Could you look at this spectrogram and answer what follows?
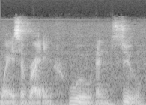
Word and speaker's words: Zhou: So those are the modern ways of writing Wu and Zhou, which I actually believe is pronounced Zhu.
